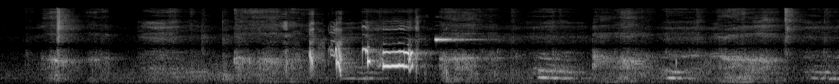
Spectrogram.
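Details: A grandson mimics his grandmother's snoring during sleep with irregular noisy snorts and high whistling breath sounds; imitated snoring.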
